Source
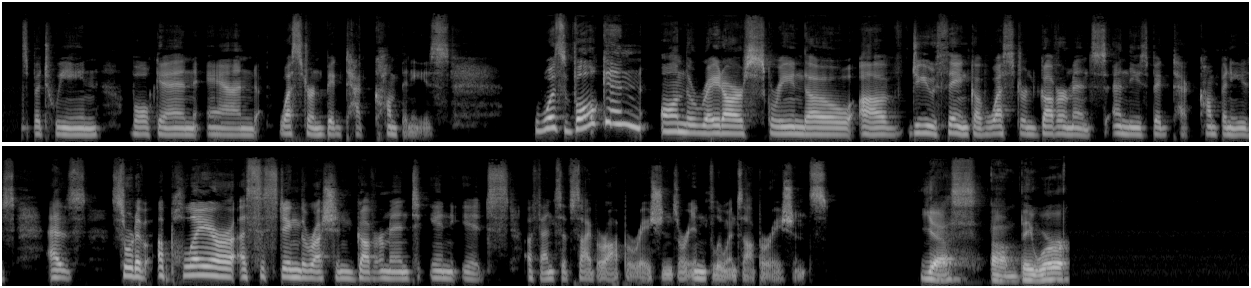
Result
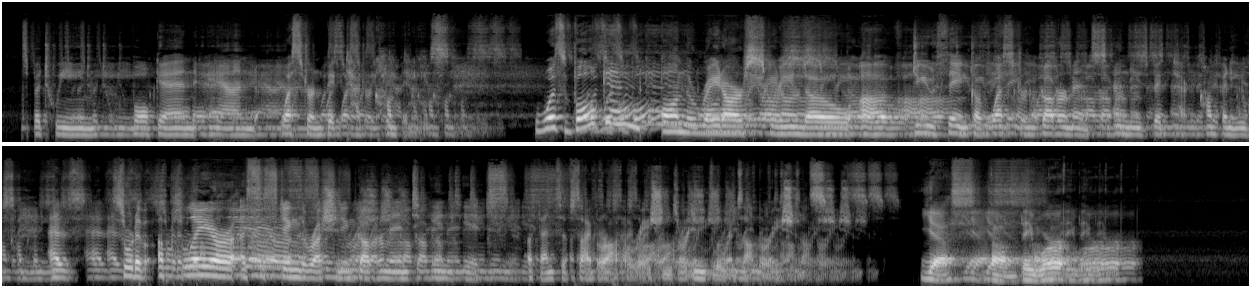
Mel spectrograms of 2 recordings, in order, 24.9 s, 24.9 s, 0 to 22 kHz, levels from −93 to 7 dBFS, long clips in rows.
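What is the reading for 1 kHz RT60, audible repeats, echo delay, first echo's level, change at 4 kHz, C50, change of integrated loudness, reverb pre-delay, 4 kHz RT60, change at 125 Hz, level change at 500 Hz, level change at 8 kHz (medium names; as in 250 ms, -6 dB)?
no reverb, 5, 74 ms, -19.5 dB, +5.0 dB, no reverb, +9.5 dB, no reverb, no reverb, +5.0 dB, +12.0 dB, +5.0 dB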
